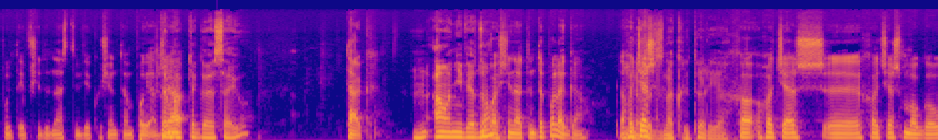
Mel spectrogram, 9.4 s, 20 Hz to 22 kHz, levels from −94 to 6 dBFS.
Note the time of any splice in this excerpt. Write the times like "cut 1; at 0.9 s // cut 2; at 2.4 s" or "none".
cut 1; at 1.6 s // cut 2; at 6.1 s

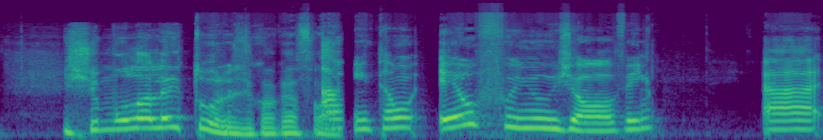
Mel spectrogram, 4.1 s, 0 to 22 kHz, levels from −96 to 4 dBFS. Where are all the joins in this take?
cut 1; at 1.7 s

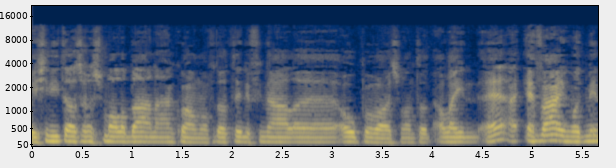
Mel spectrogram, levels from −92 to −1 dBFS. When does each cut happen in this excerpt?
cut 1; at 4.0 s

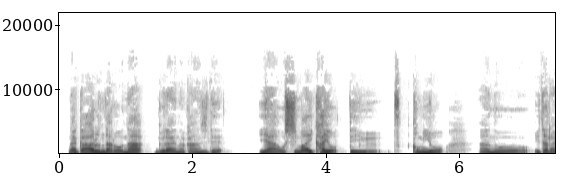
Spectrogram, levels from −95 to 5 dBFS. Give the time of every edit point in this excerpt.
none

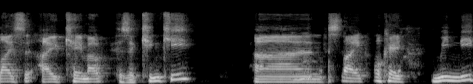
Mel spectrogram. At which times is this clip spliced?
cut 1; at 3.3 s

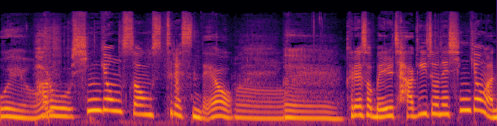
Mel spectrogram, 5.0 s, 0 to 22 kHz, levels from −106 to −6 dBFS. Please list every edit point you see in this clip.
cut 1; at 2.8 s

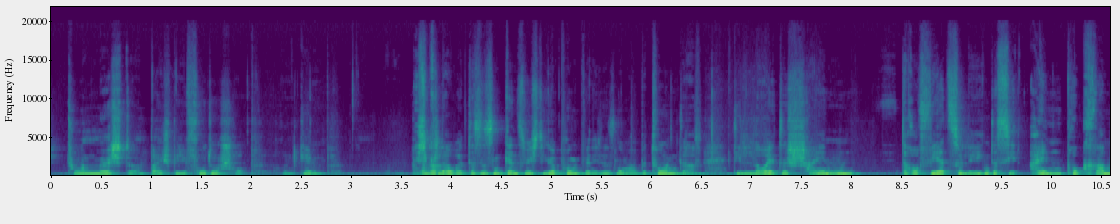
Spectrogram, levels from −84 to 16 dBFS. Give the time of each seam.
cut 1; at 3.6 s

